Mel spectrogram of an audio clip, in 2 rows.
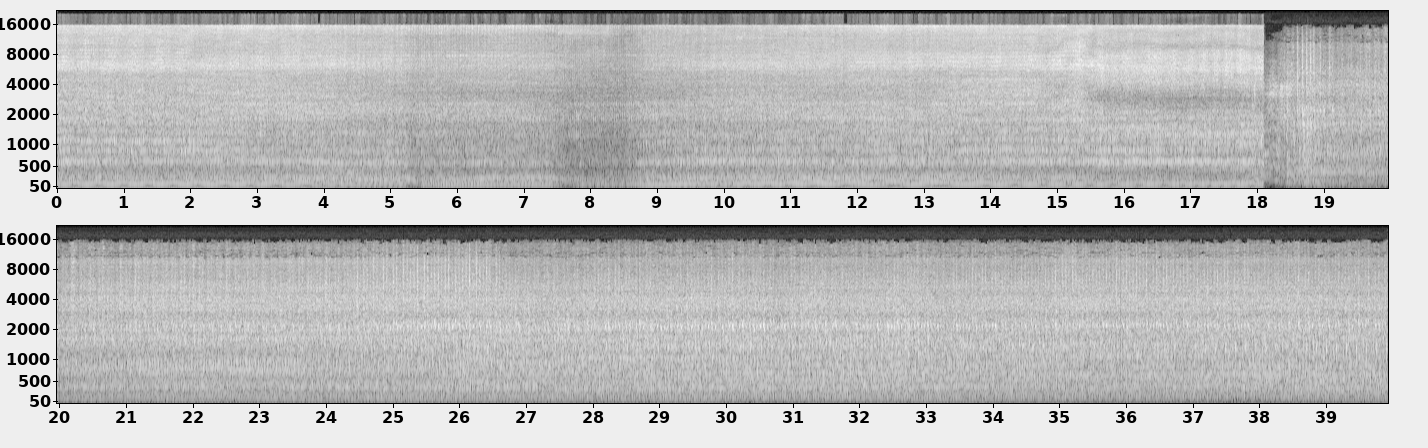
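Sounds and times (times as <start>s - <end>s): diesel engines deep hum: 0.0s - 39.9s
noisy engine running: 0.0s - 39.9s.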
